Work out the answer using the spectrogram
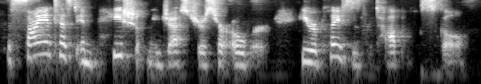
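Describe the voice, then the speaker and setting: A woman's voice: medium pitch, lively intonation, moderate pace, vocal fry, bright, forceful tone, breathy edge, rough recording. A woman narrating the stage directions of a script in a read-through.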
